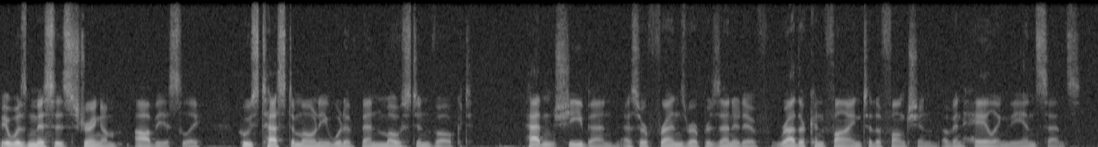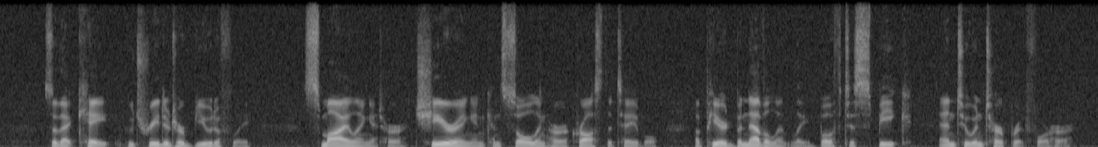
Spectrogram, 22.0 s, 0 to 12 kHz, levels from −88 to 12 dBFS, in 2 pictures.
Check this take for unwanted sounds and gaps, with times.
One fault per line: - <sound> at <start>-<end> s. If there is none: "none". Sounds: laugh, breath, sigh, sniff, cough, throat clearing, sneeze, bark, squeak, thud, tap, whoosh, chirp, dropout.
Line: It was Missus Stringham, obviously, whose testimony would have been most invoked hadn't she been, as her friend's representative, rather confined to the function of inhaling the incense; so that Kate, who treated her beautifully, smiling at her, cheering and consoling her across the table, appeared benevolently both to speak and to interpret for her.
none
